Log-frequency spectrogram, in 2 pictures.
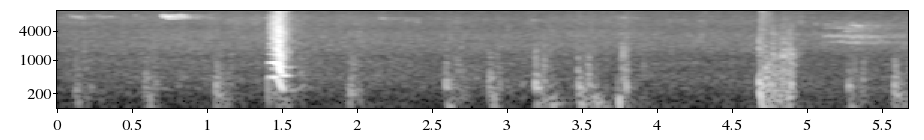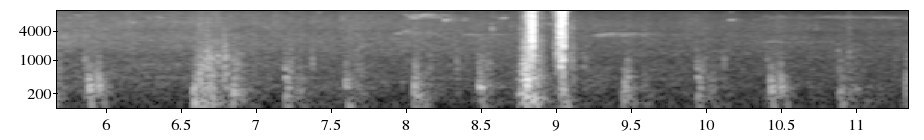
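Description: Footsteps clatter quickly on wooden planks.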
